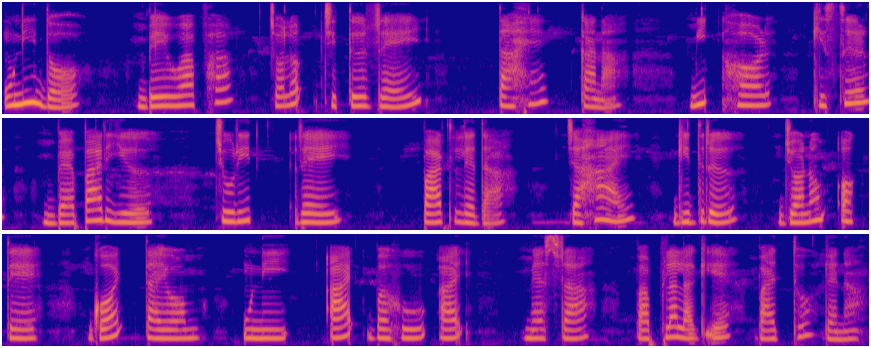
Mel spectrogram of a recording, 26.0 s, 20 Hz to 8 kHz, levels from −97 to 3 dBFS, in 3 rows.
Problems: none marked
